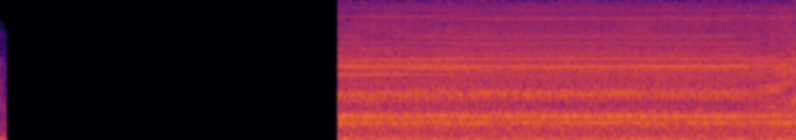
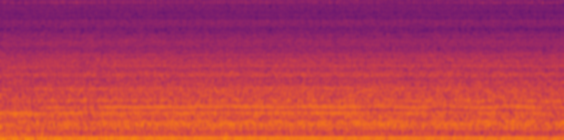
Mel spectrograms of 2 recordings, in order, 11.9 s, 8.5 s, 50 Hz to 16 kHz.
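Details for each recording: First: BMW N20/N26 engine, owner suspects the throttle body: with ignition on, a steady high-pitched whir holds over the engine noise and rises a little near the end; throttle body motor likely source. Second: BMW N20/N26 four-cylinder idling after a throttle body replacement, done to cure a noise the owner suspected came from the old throttle body: smooth, steady idle with an even low hum, no ticks, knocks or hunting; running healthy.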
